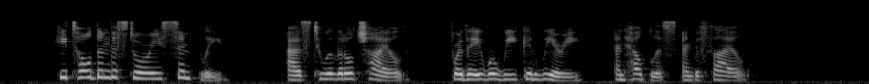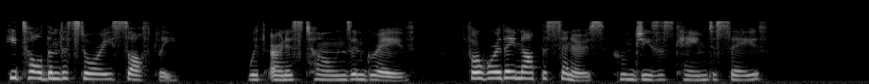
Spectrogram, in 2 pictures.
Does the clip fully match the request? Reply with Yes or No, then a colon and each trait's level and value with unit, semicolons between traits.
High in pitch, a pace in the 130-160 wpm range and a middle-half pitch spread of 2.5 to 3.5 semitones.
No: high, 230 Hz; average, 150 wpm; average, 4.1 semitones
